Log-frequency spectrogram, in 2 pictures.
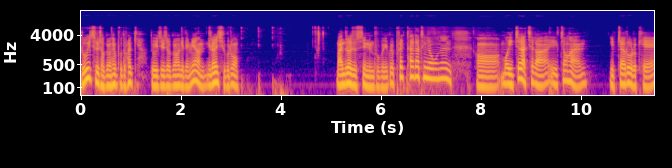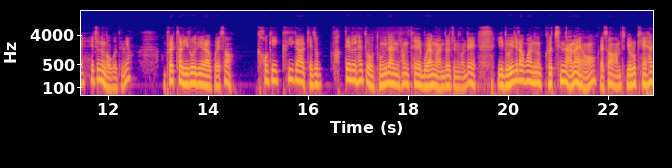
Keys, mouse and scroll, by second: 0.4 click, 1.8-3.0 alt+drag, 3.4 alt+click, 22.8 alt+click.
